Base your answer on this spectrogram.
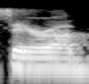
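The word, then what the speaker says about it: Sara: It's Sarah B. Stern, S-A-R-A. I don't have that silent H. The letter B, Stern, S-T-E-R-N.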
